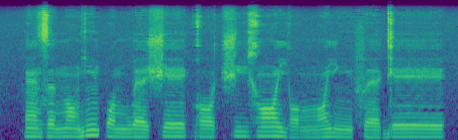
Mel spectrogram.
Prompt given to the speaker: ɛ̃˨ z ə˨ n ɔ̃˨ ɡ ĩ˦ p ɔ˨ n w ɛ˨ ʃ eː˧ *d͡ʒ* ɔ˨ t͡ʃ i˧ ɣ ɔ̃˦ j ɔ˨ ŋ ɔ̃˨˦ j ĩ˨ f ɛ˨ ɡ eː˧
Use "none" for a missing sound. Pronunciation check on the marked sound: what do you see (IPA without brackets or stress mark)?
ɡ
